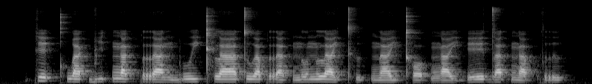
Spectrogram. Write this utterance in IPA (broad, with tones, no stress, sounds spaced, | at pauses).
k e˥˩ ʔ kʰ w a˨˩ k̚ b i˦˥ t̚ ŋ a˦˥ k̚ p r a˨˩ n b uː˦˥ j kʰ l aː˦˥ t u˧ a̯ p r a˨˩ t̚ n o˦˥ n l a˦˥ j tʰ ɯ˨˩ k̚ n a˧ j kʰ ɔ˨˩ ʔ ŋ a˨˩ j ʔ eː˥˩ d a˥˩ t̚ ŋ a˨˩ p̚ k r ɯ˦˥ k̚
